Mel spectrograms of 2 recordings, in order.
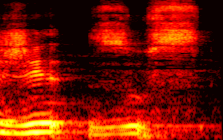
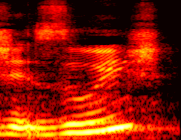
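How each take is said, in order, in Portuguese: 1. É dito sem sotaque carioca. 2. É dito com sotaque carioca. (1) "pra vocês é Jesus" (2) "pra mim é Jesus"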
